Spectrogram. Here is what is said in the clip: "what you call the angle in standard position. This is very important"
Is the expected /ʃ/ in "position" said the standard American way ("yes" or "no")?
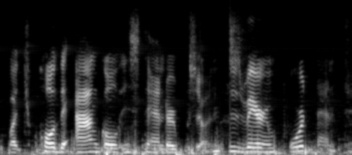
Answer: no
